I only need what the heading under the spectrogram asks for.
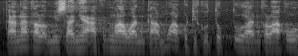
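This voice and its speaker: A man's voice: medium pitch, little pitch movement, very fast, fairly bright tone, lightly acted. A man playing a wary, placating king. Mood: appeasing. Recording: long hall reverb.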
